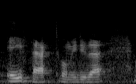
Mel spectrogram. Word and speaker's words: affect: Sometimes we use affect with an A and we pronounce it affect when we do that.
